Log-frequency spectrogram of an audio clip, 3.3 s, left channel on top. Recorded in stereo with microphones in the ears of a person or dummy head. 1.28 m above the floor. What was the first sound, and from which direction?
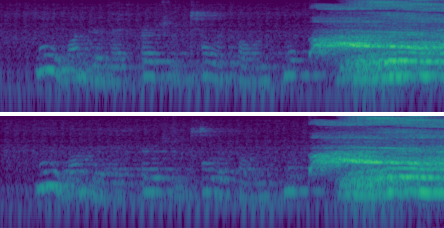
A woman speaking, 40° left (ahead or behind).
